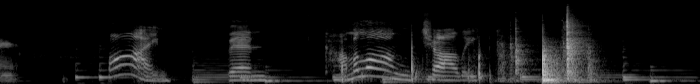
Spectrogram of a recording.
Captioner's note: footsteps and door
